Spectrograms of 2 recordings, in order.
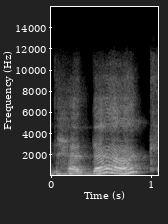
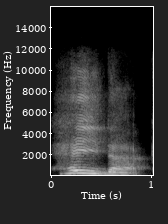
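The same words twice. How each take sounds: First: Hadak with a plain "ha" opening; first-syllable short A. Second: Haydak with a "hay" opening; AY pronunciation. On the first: Teacher showing students the standard variant, short-A pronunciation. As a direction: say hadak, short "ha", long "daak". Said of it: "is also pronounced by some people as haydak". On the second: Teacher showing how some people say it, AY pronunciation. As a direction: say haydak, first syllable gliding like "hay". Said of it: "pronounced by some people as haydak". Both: Shown as a demonstration.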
